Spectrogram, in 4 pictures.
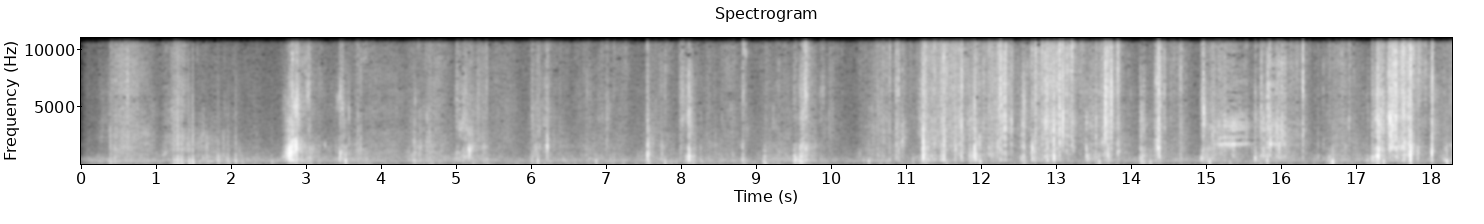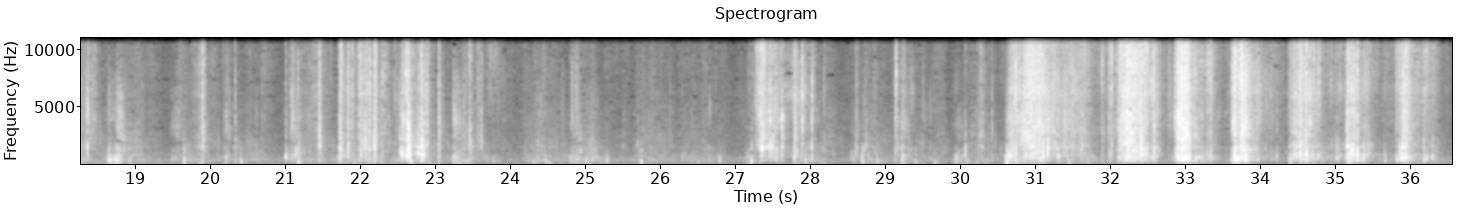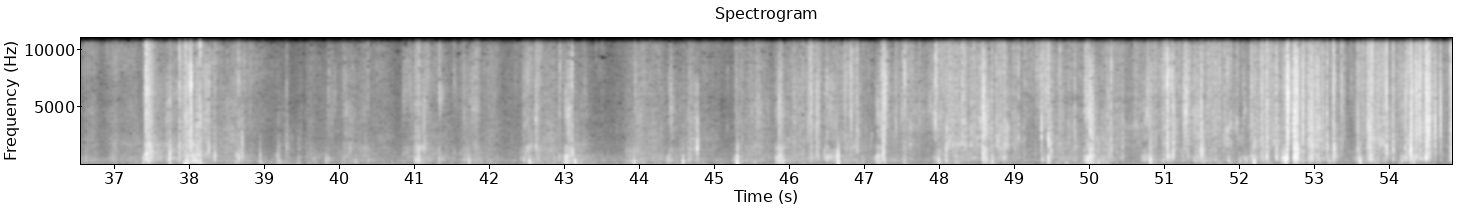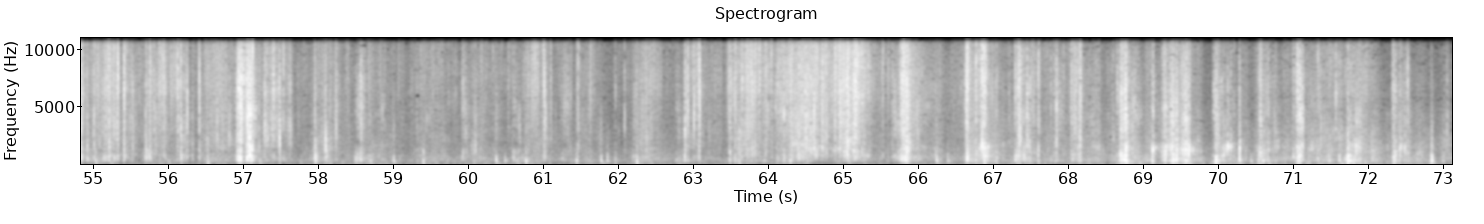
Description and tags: Walking on thin ice
Walking gingerly over thin ice (on big puddle) on hiking trail in LaPine State Park/Oregon. Recorded on Sony NEX-7 mirrorless camera/Feb. 26, 2020.
cracking, crackling, footsteps, ice, winter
